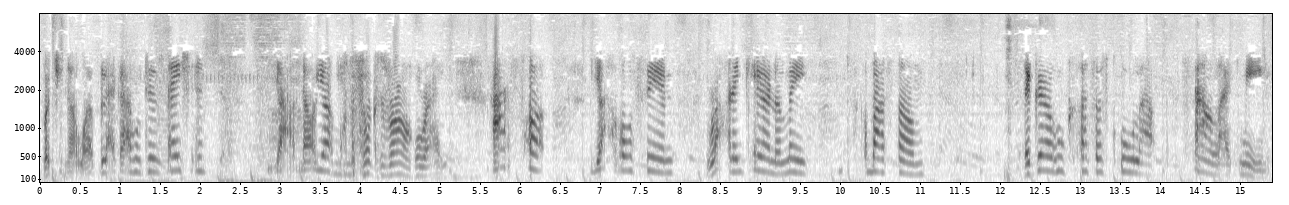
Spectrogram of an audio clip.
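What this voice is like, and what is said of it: Strained, worn-out voice. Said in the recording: “My voice is a little off right now. I've been screaming my goddamn head off all weekend.”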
